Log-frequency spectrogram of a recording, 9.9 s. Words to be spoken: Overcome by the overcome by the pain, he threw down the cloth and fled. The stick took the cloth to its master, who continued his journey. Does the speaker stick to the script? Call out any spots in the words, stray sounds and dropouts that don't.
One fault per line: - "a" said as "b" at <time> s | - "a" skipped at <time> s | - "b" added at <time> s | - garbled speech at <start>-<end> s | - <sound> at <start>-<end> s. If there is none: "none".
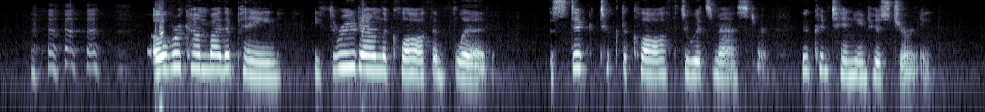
- laugh at 0.3-1.3 s
- "overcome by the" skipped at 2.3 s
